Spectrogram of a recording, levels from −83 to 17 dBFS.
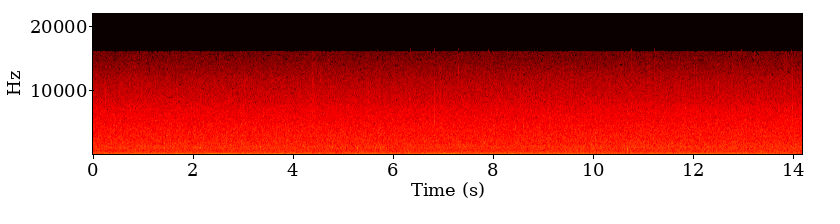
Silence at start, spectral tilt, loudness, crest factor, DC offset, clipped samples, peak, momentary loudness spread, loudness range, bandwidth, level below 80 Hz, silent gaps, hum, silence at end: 0 s; -2.5 dB/octave; -29 LUFS; 20 dB; under 0.1%; under 0.1%; -10 dBFS; 1 LU; 0 LU; 16.5 kHz; -40 dBFS; none; none; 0 s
